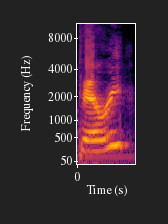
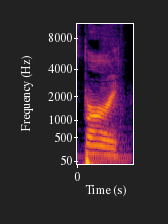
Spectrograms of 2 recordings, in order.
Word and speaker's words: bury: this whole time alex it's not barry it's berry you know what's [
